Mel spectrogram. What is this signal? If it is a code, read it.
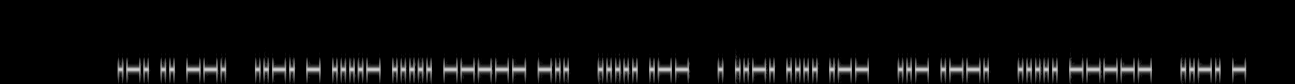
Morse code, heard as a keyed tone, about 28 wpm, 700 Hz. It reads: RIG FT450D 5W EFHW UP 50 FT
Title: Practice QSO - Exchange 2 - Info - 28wpm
